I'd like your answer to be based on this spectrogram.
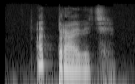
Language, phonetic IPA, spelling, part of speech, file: Russian, [ɐtˈpravʲɪtʲ], отправить, verb, Ru-отправить.ogg
- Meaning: to send, to dispatch, to forward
